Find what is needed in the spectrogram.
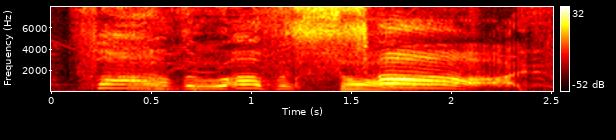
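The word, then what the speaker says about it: Father of Asahd: The three are featured on Khalid's album Father Facade. No, you have to say it like him. Father of a sword.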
